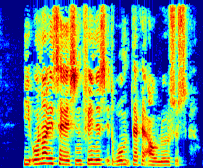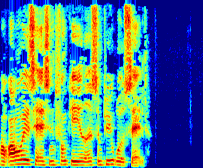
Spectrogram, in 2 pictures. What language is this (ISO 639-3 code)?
dan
